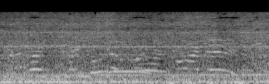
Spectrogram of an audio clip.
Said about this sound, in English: Reporters shouted over the roar of the engines to see whether he was still going to include a stop in Jordan after his visit to Israel.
